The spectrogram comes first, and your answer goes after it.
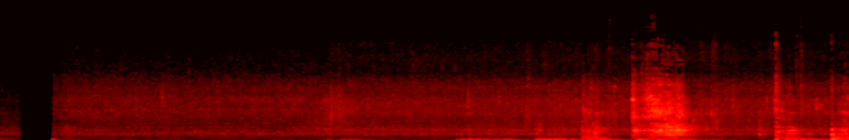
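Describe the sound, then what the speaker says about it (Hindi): Onions sizzle and crackle in a hot pan while being lightly fried for Multani chicken shorba, with stirring scrapes becoming louder and busier toward the end; nobody speaks. "प्याज हल्का फ्राई हो जाए तो इसके अंदर बाकी चीज़ें शामिल करेंगे।"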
